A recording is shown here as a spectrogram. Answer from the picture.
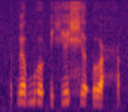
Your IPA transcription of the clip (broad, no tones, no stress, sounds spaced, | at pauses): ɗ ə b ʊ ʔ ɪ ç ɪ ɕ ə ʔ ʊ ħ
